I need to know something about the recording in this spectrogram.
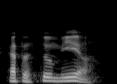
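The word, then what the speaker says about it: epithumia (ἐπιθυμία): In fact, when he says that he desired to go to heaven, he uses a Greek word that is pronounced epithumia.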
